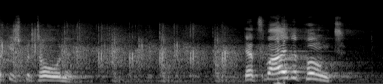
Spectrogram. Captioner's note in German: Beifall bei der LINKEN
